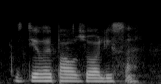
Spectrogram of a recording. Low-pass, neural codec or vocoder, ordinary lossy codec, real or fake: 7.2 kHz; codec, 16 kHz, 6 kbps, DAC; AAC, 48 kbps; fake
